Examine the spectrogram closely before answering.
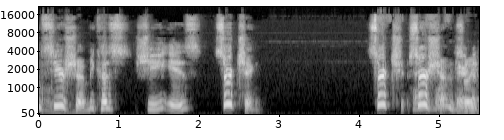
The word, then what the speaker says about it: Saoirse: Saoirse, so you pronounce it Saoirse.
